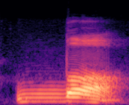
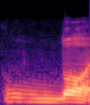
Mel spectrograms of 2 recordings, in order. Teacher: Sifat istitolah itu ada suara yang ditarik ketika sebelum dilepaskan huruf bo-nya. Bagaimana caranya?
